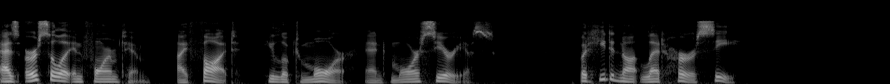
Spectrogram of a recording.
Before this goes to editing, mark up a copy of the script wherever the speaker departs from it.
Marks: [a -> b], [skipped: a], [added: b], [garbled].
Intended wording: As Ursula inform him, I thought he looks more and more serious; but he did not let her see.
As Ursula [inform -> informed] him, I thought he [looks -> looked] more and more serious; but he did not let her see.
